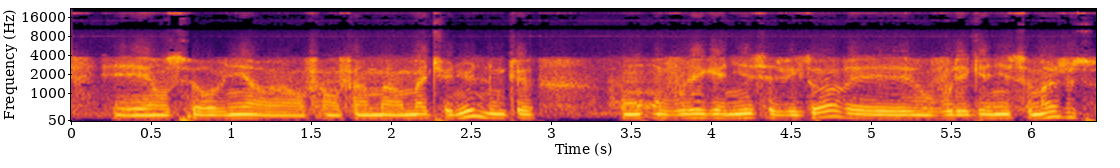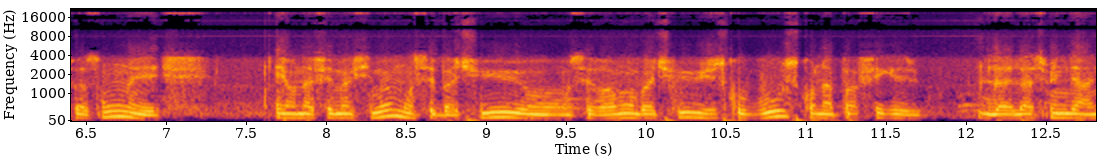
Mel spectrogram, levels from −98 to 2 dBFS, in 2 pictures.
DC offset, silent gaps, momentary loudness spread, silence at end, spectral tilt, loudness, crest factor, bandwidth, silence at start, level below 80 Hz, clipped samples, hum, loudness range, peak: under 0.1%; none; 5 LU; 0 s; -6 dB/octave; -13 LUFS; 12 dB; 19.5 kHz; 0 s; -38 dBFS; under 0.1%; none; 1 LU; -2 dBFS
